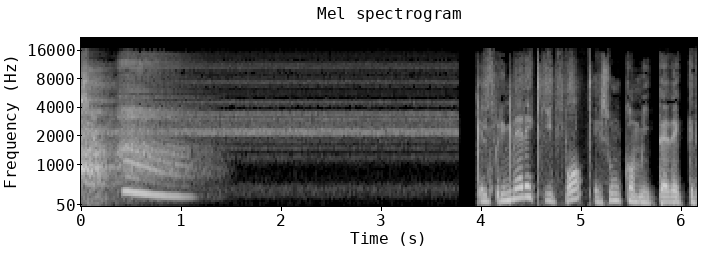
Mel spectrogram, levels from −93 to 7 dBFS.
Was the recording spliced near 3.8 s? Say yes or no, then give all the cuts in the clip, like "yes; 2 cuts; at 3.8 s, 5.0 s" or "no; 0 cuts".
yes; 1 cut; at 3.8 s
